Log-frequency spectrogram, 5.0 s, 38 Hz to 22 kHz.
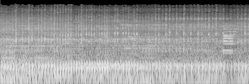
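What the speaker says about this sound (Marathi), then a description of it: "तर एकदम जाग्यावर फिरतोय मशीन" A 7 HP chain cultivator's small engine runs continuously while the machine turns in place in a field, a close, steady mid-pitched chugging drone with rapid rhythmic firing and a brief metallic clatter near the end.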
